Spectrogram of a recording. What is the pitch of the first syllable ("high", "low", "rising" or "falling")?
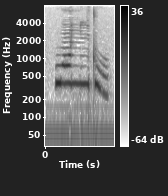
high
